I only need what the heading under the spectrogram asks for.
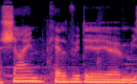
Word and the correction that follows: Shein: Og det, der er en lytter, der er påpeget, det er altså udtales Shien. – She-In. – Ja, fordi det tidligere hed She Inside. – Mm. Og det var, det var for langt at bøvle, så derfor hedder det bare She-In.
